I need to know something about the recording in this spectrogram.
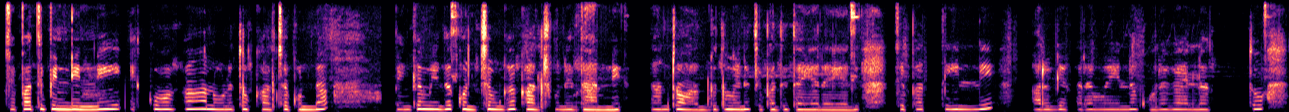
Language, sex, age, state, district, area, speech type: Telugu, female, 18-30, Telangana, Vikarabad, rural, spontaneous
